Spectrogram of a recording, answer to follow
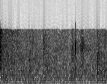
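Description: A quiet pause with low hiss and a few faint, irregular clicks: one at the start, one just before the middle, and a pair about three-quarters of the way through.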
